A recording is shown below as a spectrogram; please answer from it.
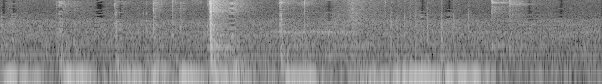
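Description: Typing on a computer keyboard while entering text into a field during software automation setup, with steady, close clicking keystrokes in irregular bursts over about three seconds and no talk.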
